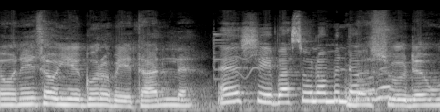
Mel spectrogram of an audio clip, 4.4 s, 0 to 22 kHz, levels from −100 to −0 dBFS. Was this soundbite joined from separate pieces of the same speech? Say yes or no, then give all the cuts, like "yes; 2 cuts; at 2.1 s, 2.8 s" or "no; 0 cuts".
no; 0 cuts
